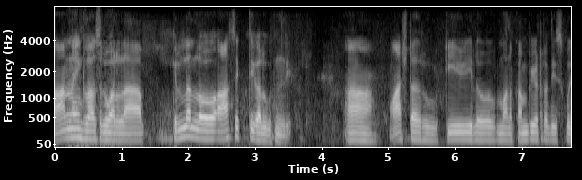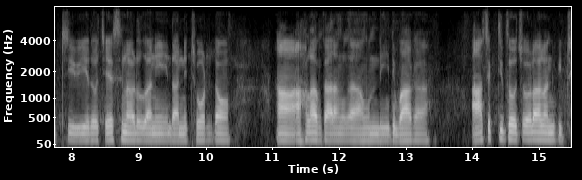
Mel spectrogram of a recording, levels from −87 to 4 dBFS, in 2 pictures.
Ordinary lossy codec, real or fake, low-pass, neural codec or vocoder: Opus, 16 kbps; fake; 7.2 kHz; codec, 16 kHz, 2 kbps, X-Codec, HuBERT features, trained on LibriSpeech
